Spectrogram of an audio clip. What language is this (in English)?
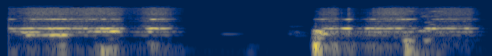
Georgian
